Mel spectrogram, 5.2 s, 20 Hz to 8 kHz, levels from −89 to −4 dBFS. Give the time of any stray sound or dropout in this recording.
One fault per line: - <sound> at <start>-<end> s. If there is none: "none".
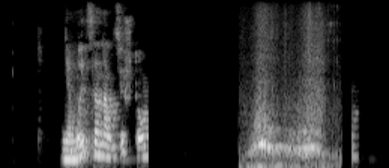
- whoosh at 3.2-4.6 s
